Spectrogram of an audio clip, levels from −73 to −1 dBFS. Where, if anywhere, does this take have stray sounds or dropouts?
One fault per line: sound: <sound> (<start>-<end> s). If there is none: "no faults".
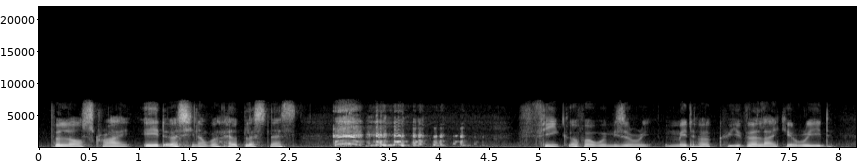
sound: laugh (2.9-4.5 s)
